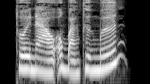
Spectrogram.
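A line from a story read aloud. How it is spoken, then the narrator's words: Plain. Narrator (Vietnamese): y nói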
